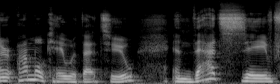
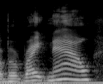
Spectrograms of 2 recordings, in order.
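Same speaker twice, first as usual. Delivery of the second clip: normal talking voice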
